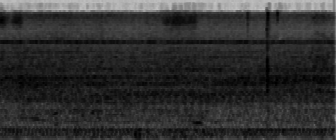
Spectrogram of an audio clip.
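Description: A farm tractor engine labors while pushing, a constant low droning rumble heard at moderate volume with no clear breaks across the whole stretch.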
